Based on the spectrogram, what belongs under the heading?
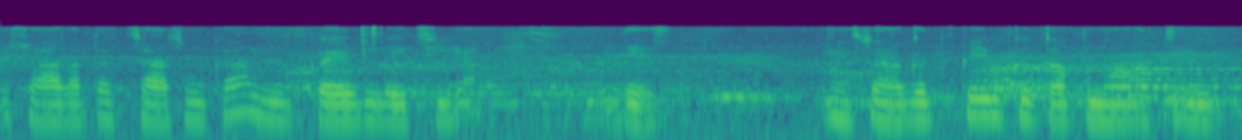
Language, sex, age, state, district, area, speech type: Maithili, female, 18-30, Bihar, Begusarai, rural, spontaneous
